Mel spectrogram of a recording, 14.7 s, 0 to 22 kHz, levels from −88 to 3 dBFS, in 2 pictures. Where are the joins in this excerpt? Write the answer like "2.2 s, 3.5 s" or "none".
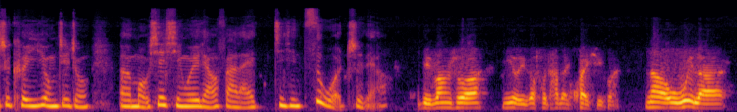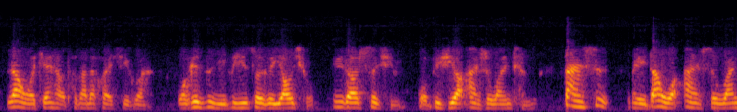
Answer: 4.1 s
